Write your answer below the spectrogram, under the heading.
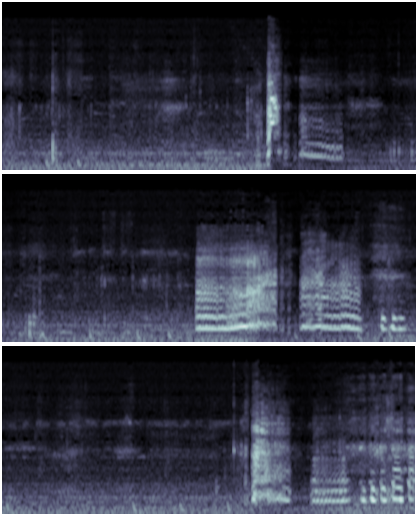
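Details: Chihuahua giving a short sharp yap early on, then loud harsh bursts of snarling barks with clear stacked overtones through the middle, and a final rasping bark, separated by quiet low background hum.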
